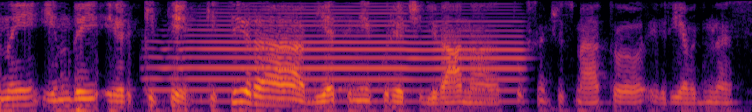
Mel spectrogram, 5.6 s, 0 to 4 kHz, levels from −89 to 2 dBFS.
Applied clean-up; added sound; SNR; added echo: none; Wind instrument, woodwind instrument; 5 dB; none.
